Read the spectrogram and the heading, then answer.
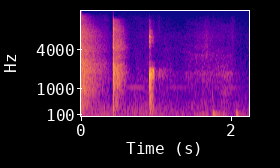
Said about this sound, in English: You know, once again, the cis guy has the last word. Let's all clap in.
